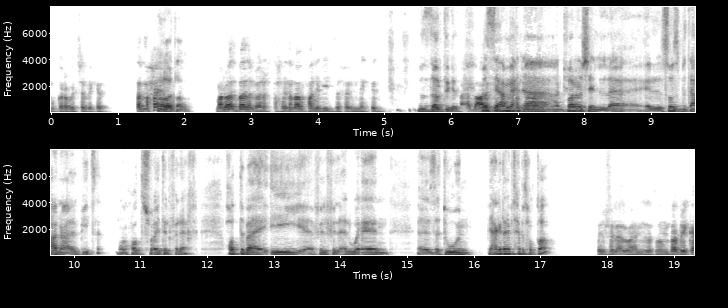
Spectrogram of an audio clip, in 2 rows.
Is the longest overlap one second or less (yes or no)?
no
